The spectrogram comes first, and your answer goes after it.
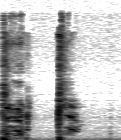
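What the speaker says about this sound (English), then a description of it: "Apparently I'm not the only one coughing this morning." Two short, dry coughs about half a second apart, close and fairly soft, followed by quiet.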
